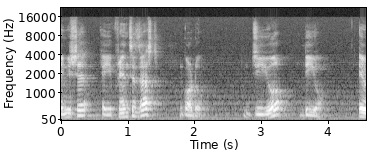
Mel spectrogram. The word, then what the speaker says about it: Godot: হ্যাঁ, তাহলে হচ্ছে এখানে টিটা সাইলেন্ট হবে।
